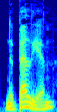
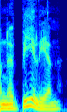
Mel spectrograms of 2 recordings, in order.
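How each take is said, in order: First: The middle part sounds like the word Nobel. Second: The middle part rhymes with the word helium. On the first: The name follows its root word. "because it comes from the same root as the Nobel Prize" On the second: The name follows a similar element name. "modelled on the way we say helium"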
